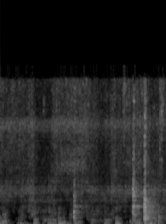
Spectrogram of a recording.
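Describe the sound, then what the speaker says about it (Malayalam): Ivy gourd with ginger, onion, green chilli, curry leaves, tomato and kokum sautéed in coconut oil for a kovakka curry; soft sizzling under repeated spoon scrapes against the pan, close and steady, with a few sharper clinks near the end. "ഇതിൽ തന്നെ നമുക്ക് കോവയ്ക്ക് ഇടാം കേട്ടോ അപ്പോൾ ഇത്രയുണ്ട് ഈ വെളിച്ചെണ്ണയിൽ ഇവ എല്ലാം കൂടി ഒന്ന് വഴറ്റിയെടുക്കാം"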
